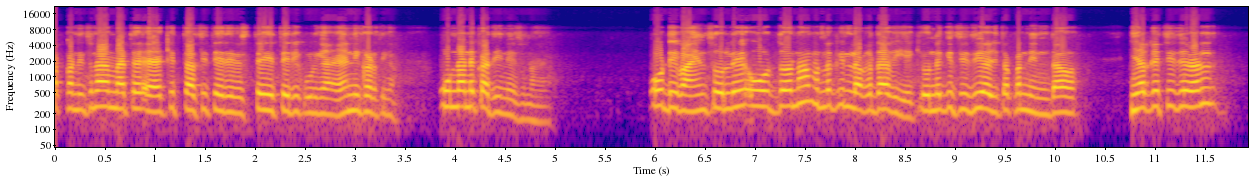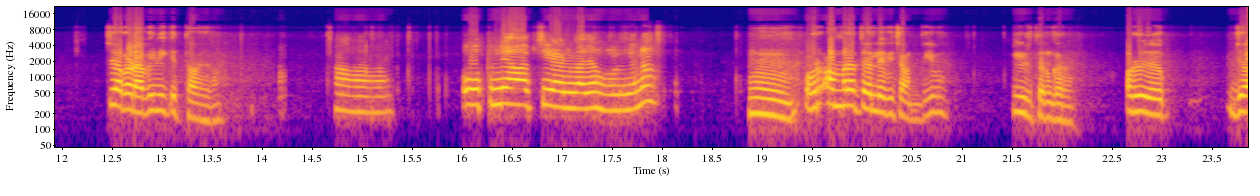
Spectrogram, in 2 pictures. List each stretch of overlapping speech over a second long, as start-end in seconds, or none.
none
